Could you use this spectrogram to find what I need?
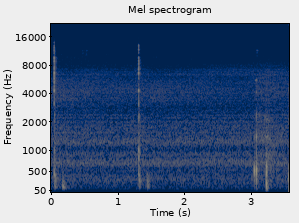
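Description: A game menu button clicks.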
